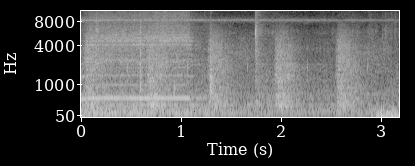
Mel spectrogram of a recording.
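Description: Mechanical clanking and rhythmic thumps over a steady hiss and hum, like heavy steam-powered industrial machinery running, with a faint whine early on and no voices.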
